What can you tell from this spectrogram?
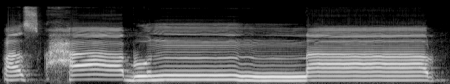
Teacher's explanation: আগে আমরা নুনের মধ্যে গুন্নাহ করব, এরপরে নুনের মধ্যে 1 আলিফ টান দিব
